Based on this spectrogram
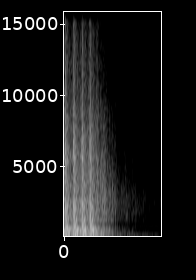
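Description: A short burst of automatic gunfire: a few rapid, loud, sharp shots in quick succession that die away within about a second.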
